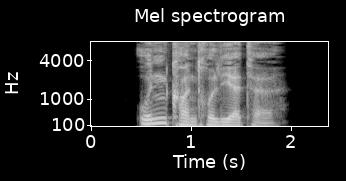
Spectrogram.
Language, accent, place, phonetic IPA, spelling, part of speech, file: German, Germany, Berlin, [ˈʊnkɔntʁɔˌliːɐ̯tə], unkontrollierte, adjective, De-unkontrollierte.ogg
- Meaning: inflection of unkontrolliert: 1. strong/mixed nominative/accusative feminine singular 2. strong nominative/accusative plural 3. weak nominative all-gender singular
